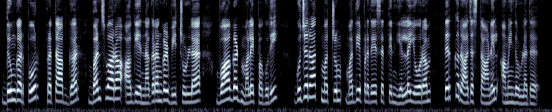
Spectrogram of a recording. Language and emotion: Tamil, neutral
